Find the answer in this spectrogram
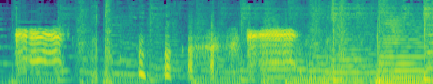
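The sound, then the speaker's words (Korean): A person vocally imitates the irritable-sounding signal of a bus door opening as passengers get off: two loud, buzzy high-pitched blasts separated by choppy hissing and clunking mouth noises, delivered forcefully with no other talk. “신경질 내는 버스 하차음이 뭡니까? 내릴 때 예. 나는 소리인데요 예 들어볼게요 문 열리면서 예”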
